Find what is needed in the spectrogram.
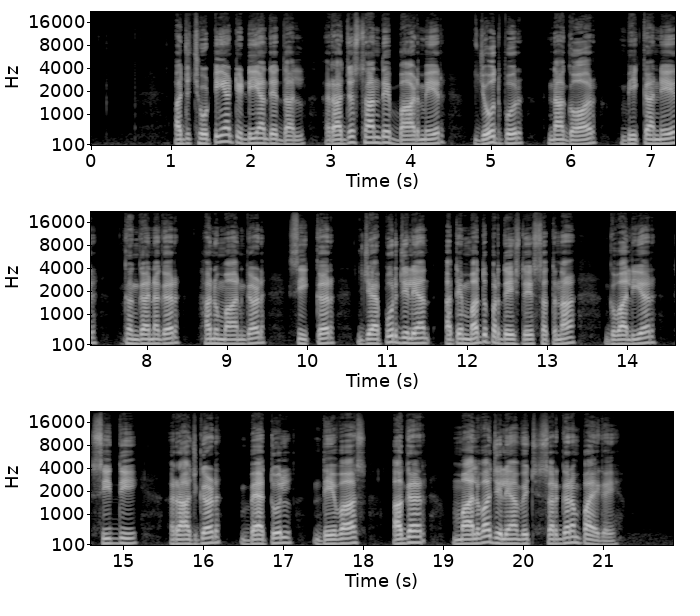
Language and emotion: Punjabi, neutral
